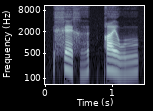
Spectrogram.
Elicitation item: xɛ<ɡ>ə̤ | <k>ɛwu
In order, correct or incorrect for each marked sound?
incorrect, incorrect

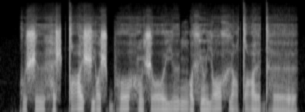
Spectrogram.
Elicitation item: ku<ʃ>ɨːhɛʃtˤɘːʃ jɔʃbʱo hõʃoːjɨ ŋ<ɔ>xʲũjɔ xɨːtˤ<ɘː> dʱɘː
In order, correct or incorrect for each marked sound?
correct, correct, correct

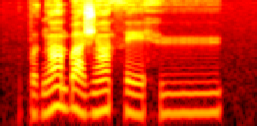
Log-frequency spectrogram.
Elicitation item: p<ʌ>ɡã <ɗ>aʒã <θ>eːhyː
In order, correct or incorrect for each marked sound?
incorrect, incorrect, correct

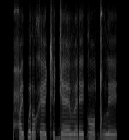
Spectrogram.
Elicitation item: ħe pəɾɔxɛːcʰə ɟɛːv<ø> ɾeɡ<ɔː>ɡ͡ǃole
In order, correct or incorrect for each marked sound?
incorrect, correct

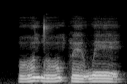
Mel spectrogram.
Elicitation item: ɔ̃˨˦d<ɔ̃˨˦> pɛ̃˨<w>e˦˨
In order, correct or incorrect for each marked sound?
correct, correct

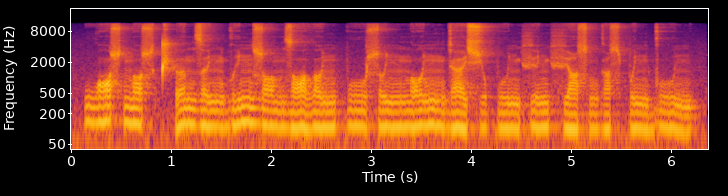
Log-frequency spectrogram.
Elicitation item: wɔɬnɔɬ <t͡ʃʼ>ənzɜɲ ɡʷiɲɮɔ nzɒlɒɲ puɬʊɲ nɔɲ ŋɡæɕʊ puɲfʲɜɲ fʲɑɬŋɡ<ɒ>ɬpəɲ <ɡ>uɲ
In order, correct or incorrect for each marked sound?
correct, incorrect, correct

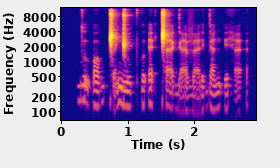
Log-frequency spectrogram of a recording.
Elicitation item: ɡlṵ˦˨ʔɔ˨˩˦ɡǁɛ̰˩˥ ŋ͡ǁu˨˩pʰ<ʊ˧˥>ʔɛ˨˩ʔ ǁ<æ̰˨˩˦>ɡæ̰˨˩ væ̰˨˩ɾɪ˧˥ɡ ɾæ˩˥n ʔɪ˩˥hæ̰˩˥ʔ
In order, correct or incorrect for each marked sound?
correct, incorrect

